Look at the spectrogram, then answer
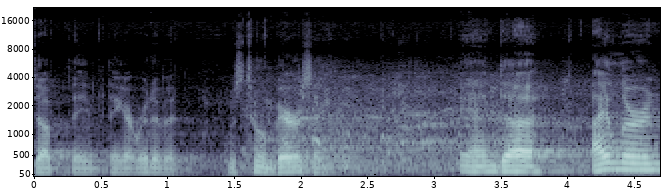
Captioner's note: laughing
